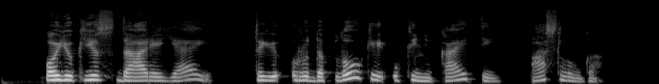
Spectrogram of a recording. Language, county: Lithuanian, Panevėžys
